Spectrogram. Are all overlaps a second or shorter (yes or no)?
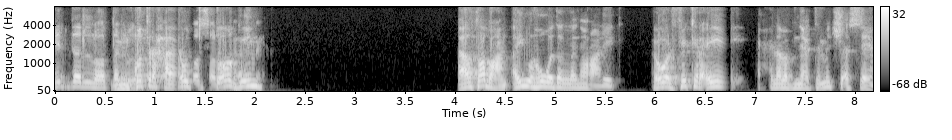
no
